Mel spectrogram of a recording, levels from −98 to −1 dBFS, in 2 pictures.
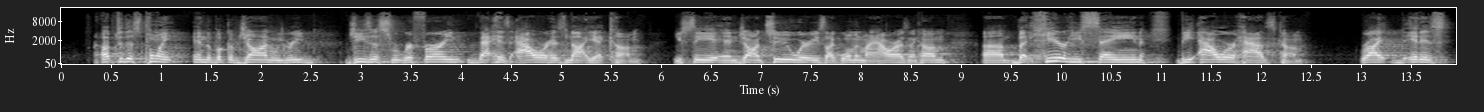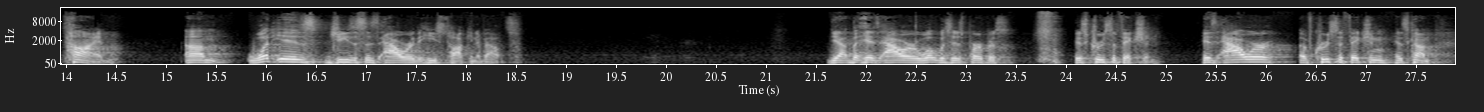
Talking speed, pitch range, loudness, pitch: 155 wpm, 140-165 Hz, -18 LUFS, 155 Hz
